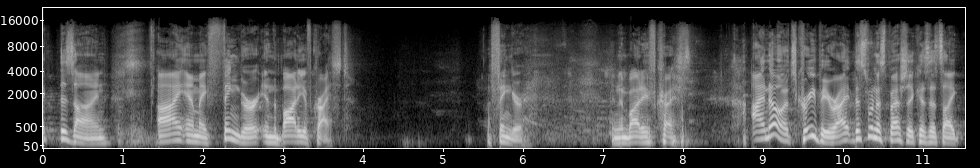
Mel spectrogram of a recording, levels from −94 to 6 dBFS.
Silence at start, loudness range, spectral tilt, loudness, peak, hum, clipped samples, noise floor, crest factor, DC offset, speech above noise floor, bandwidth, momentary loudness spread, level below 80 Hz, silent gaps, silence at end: 0 s; 8 LU; -4 dB/octave; -17 LUFS; 0 dBFS; none; under 0.1%; -65 dBFS; 18 dB; under 0.1%; 49 dB; 16 kHz; 16 LU; -60 dBFS; none; 0.1 s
